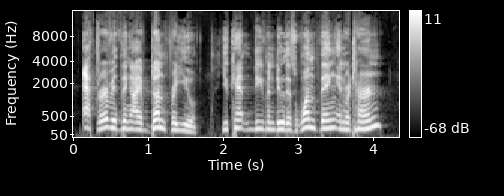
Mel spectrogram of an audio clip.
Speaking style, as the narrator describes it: He got angry at me and yelled

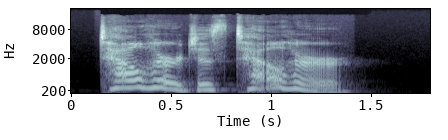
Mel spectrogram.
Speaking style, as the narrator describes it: you'd be yelling

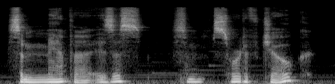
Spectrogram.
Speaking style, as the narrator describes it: Amber asked nervously

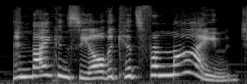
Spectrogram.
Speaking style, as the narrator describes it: Jane exclaimed

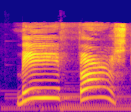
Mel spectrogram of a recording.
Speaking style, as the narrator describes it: cried Pinkerton

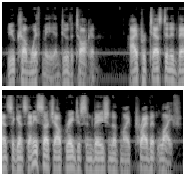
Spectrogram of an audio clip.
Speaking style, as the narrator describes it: he grumbled

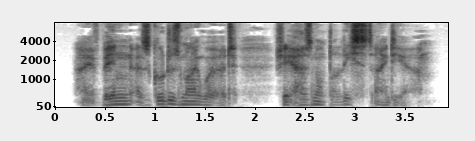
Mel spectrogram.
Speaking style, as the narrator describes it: heard him add, in a lower tone

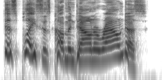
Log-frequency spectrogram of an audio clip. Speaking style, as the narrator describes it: yelled Bob

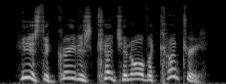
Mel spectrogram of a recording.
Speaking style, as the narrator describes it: Doña Catalina was wailing

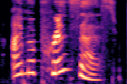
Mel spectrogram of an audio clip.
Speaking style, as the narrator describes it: Ruby exclaims

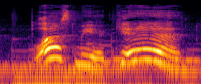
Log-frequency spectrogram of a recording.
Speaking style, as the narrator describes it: Garfield shouted

